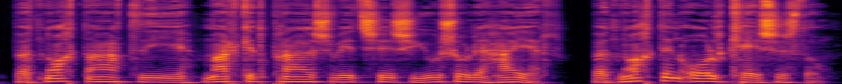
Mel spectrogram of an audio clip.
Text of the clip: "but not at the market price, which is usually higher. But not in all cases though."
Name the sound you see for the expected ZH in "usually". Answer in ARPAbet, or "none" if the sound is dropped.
S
